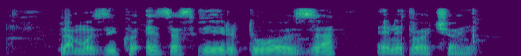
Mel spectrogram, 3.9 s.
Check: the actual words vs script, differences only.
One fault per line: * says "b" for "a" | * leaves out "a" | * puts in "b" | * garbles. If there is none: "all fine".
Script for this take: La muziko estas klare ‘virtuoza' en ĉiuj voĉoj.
* leaves out "klare"
* leaves out "ĉiuj"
